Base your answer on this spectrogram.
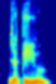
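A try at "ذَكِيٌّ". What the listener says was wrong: জাকিয়ুন না, যাকিয়ুন, হ্যাঁ, জাল। যাকিয়ুন, যাকিয়ুন, যাকিয়ুন।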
